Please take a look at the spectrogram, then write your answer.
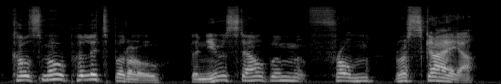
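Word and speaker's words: Russkaja: welcome to Once More With Feeling, Ruskaya Kosmopolitburo, the newest album from Ruskaya. Only recently found out that that's the proper pronunciation for that band's name. Oh, Ruskaya. I was just reading as Ruskaja, but yeah, that probably makes more sense.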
